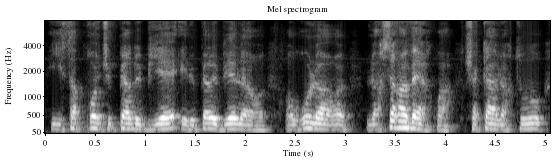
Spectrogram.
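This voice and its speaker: A man's voice: medium pitch, fairly even intonation, fairly quick, warm tone. A man giving casual live reaction commentary on a manga chapter, rambling with many fillers and restarts.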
